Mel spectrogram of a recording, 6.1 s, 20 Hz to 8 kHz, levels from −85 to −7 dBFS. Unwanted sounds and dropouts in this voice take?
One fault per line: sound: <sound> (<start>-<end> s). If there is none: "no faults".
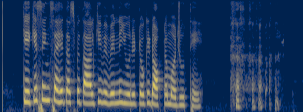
sound: laugh (4.6-5.7 s)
